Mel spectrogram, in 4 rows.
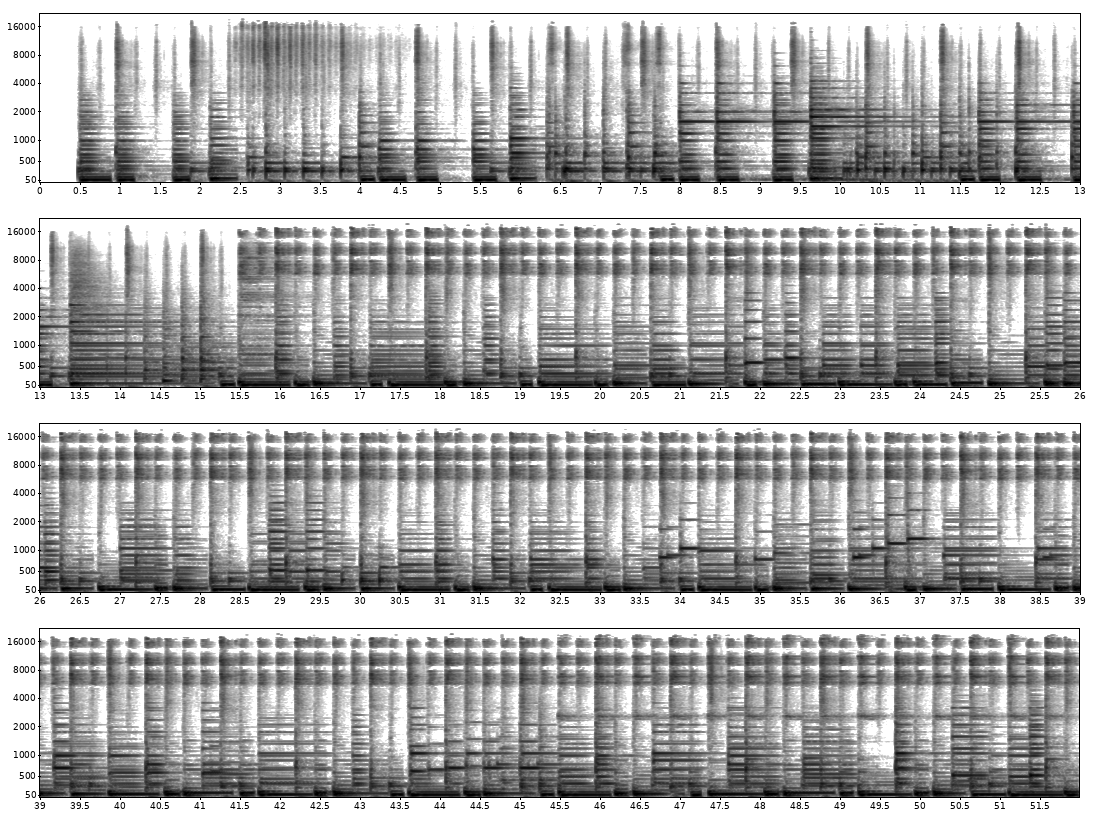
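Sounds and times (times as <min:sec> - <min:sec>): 
bossa nova music in C: 0:00.5 - 0:51.9.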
